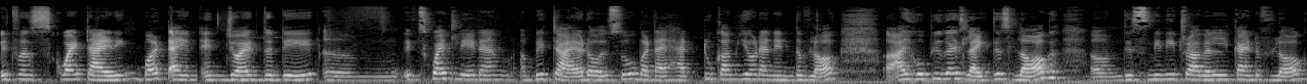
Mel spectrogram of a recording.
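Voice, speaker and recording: Over light background noise, a woman speaks at a moderate pace in a flat, monotone way. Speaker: vlogger. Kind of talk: casual vlog chat. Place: home room. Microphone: phone near.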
